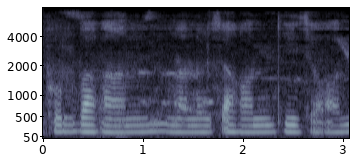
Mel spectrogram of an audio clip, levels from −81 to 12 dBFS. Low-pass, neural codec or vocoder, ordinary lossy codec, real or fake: 7.2 kHz; autoencoder, 48 kHz, 128 numbers a frame, DAC-VAE, trained on Japanese speech; AAC, 48 kbps; fake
